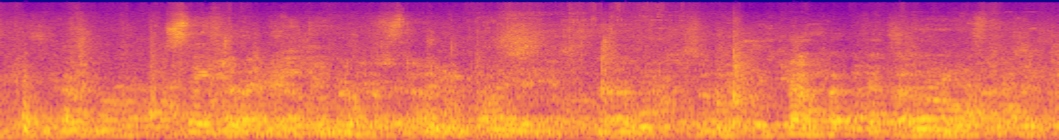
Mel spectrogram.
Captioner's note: loud murmuring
